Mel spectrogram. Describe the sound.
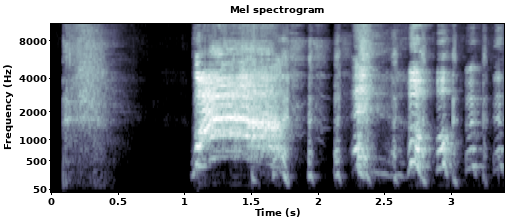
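A person lets out a loud, sustained scream lasting under a second, preceded by a faint breathy sound and followed by bursts of laughter.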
